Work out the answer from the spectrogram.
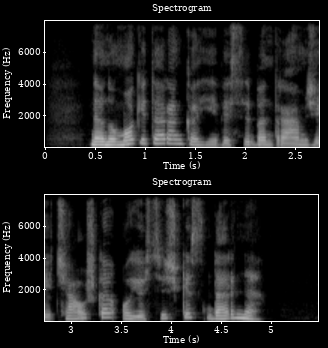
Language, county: Lithuanian, Vilnius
